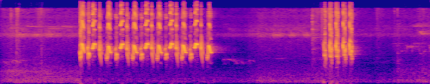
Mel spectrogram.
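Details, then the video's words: Sooty-headed bulbul song played to provoke other bulbuls into singing: a two-second rapid run of harsh, buzzy chirps, a pause, then a brief matching burst. "trucukan gacor ROPEL PANJANG ini buat pancingan trucukan agar bunyi"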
